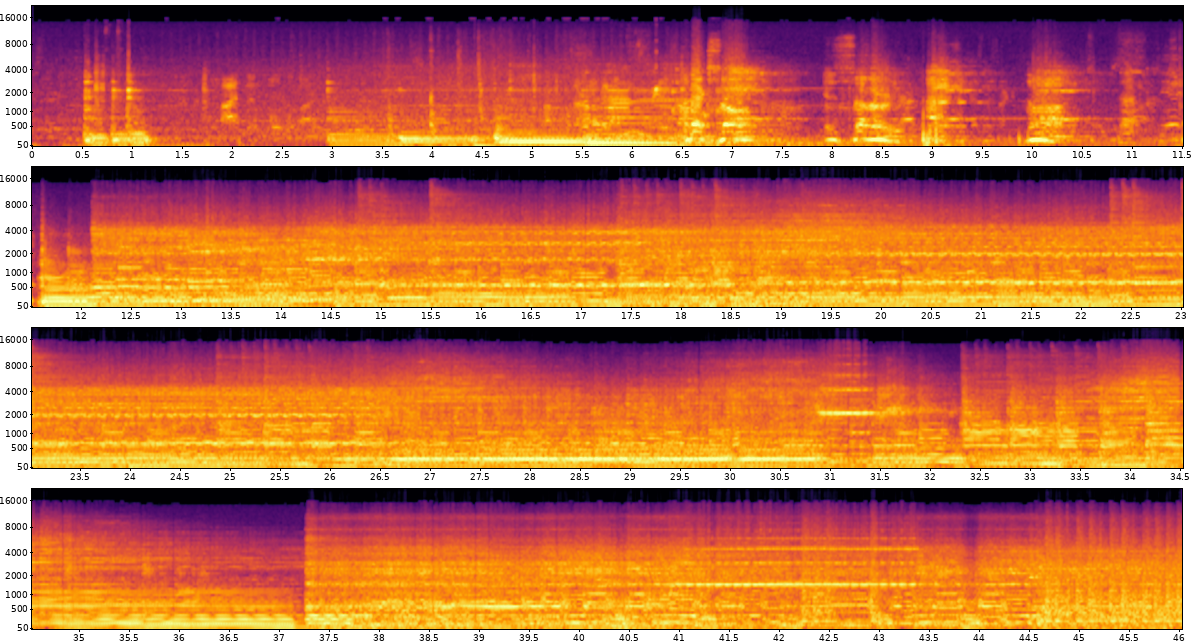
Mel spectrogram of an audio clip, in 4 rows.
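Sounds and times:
live band with electric guitars: 0.0 - 46.0.

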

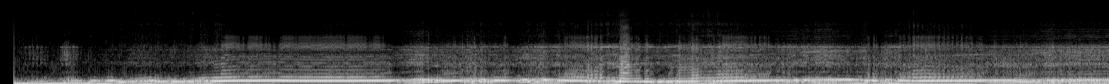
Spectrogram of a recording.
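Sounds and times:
race car engine revving: 0.2 - 11.0.

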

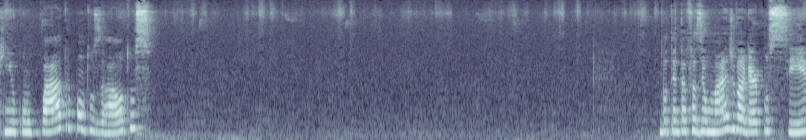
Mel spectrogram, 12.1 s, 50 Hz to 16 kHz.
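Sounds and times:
crochet hook scratchy rustles: 0.0 - 12.0.

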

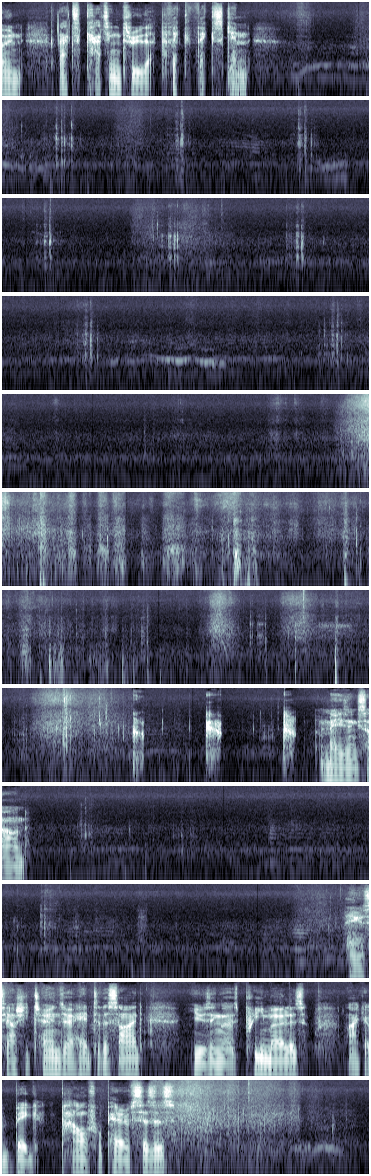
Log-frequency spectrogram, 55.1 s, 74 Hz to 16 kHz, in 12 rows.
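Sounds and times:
faint insect buzz: 2.5 - 55.0.

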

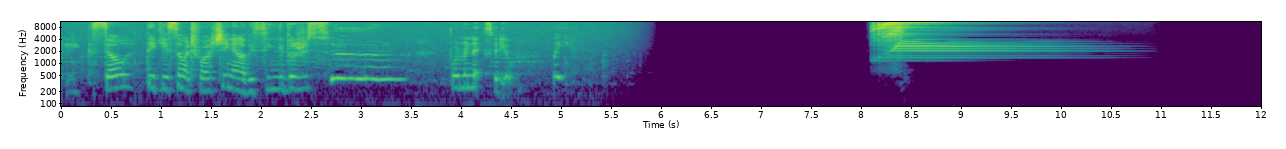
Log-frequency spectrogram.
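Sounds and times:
bright high chime: 8.1 - 10.8.

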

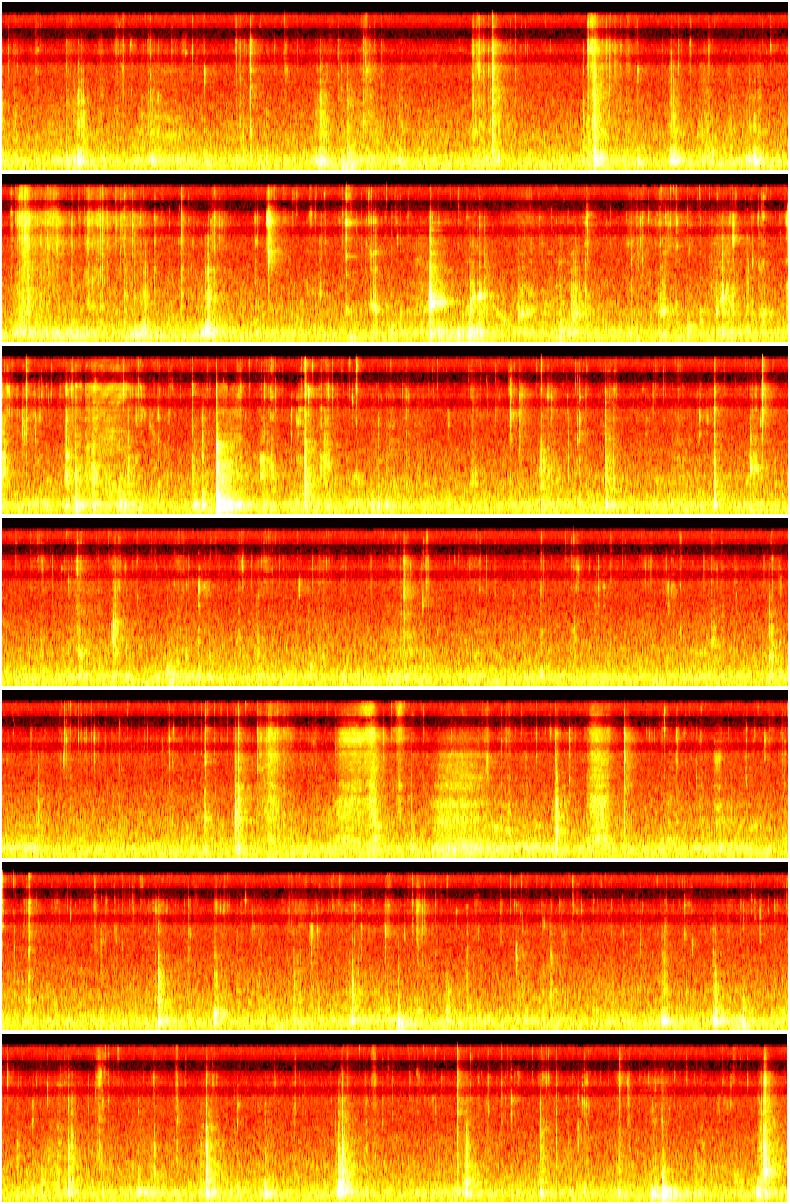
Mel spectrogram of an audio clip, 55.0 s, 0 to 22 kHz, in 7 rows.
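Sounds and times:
person crunching and chewing: 0.1 - 5.2, 5.8 - 26.9, 27.5 - 55.0.

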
